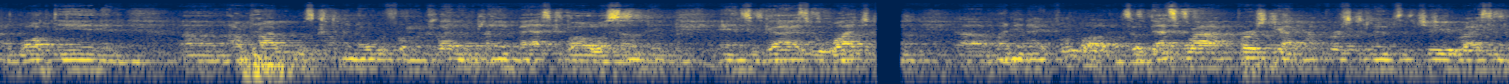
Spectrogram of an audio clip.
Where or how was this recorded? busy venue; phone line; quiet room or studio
busy venue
